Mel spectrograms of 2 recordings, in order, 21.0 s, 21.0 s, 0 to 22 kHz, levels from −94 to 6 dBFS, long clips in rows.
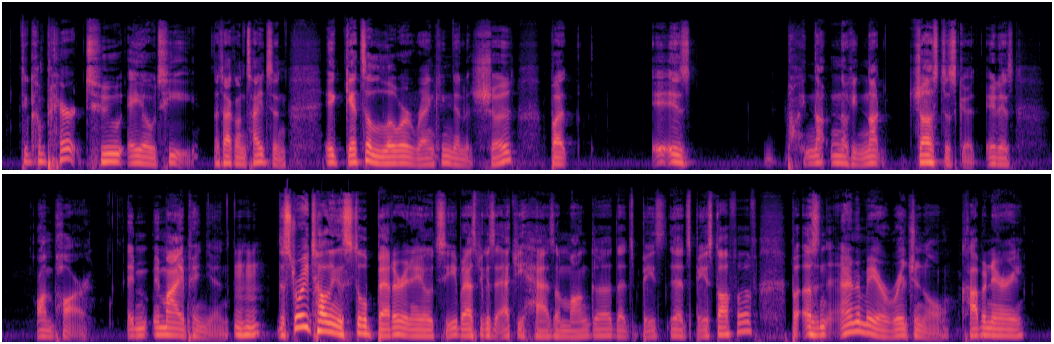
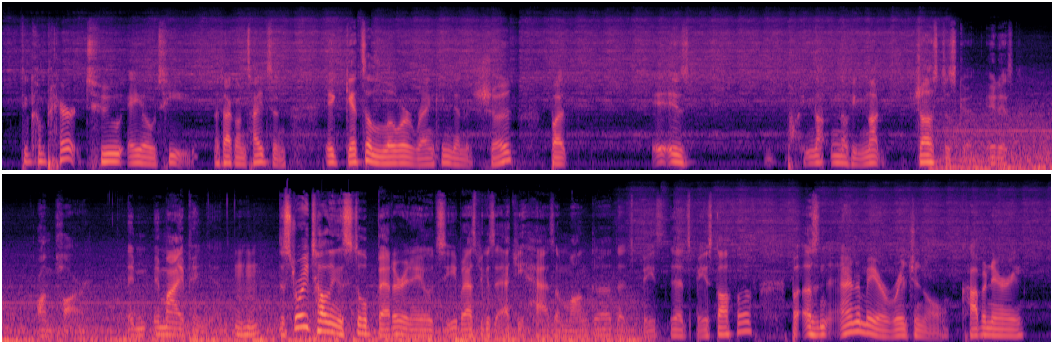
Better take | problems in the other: first | machinery noise; loud; throughout; 9 dB below the speech

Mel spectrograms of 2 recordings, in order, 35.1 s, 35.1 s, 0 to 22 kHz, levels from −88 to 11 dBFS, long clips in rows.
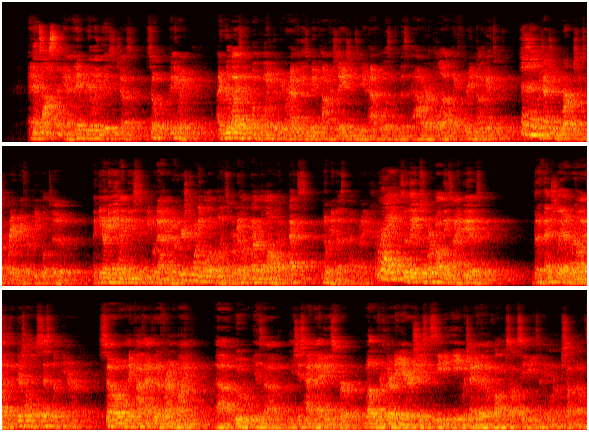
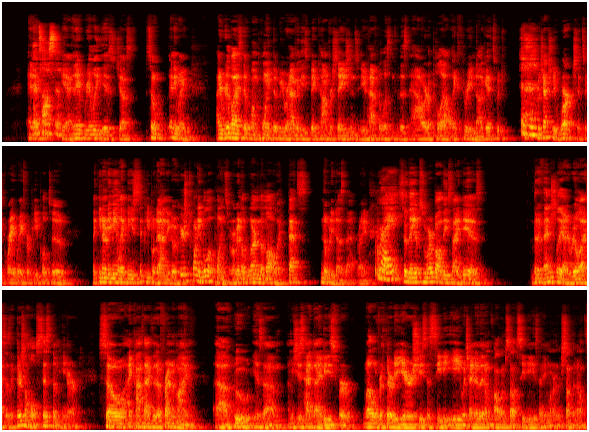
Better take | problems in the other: second | room echo; strong; dies away in 1.8 s; slight in the second // off-mic speech; far; far in the second

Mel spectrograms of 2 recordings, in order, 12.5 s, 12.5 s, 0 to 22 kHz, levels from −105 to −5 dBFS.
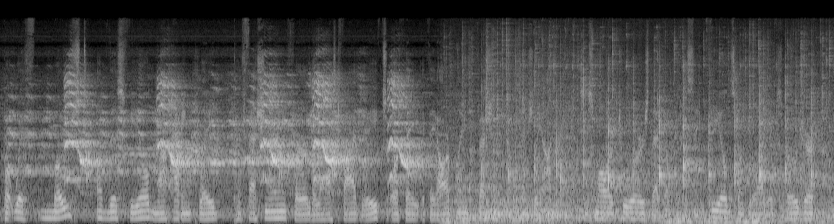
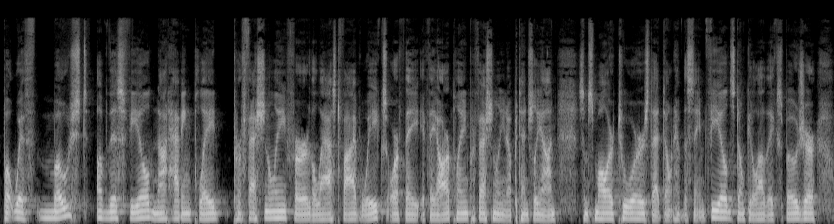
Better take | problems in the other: second | animal sounds; very loud; throughout; 4 dB above the speech

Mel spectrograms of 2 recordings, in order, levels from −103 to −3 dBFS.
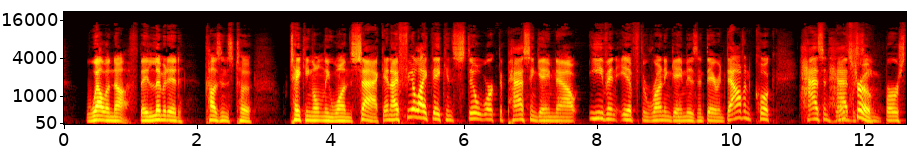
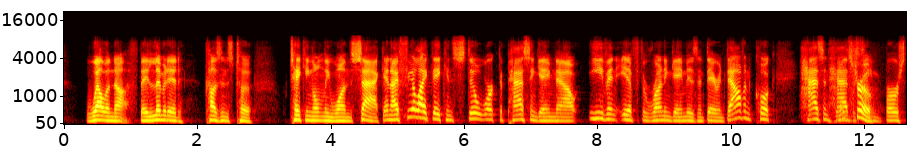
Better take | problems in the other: first | garbled, watery; slightly; nothing above 7.5 kHz

